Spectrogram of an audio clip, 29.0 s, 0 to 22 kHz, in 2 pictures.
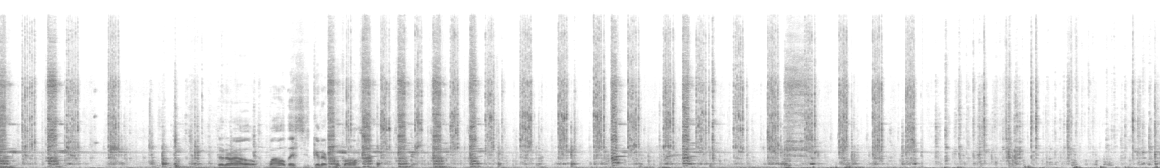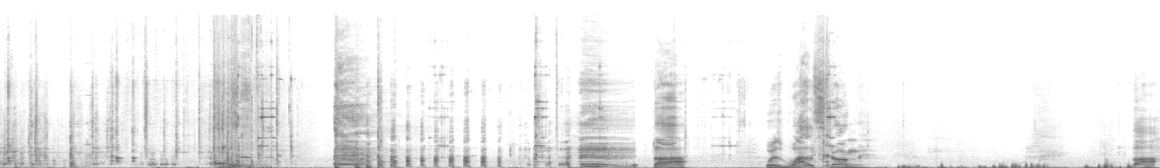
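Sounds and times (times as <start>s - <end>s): rasping metal scrape: 0.0s - 18.2s, 21.2s - 23.9s, 24.6s - 25.1s
ratchet spanner clicking: 0.0s - 18.2s, 19.0s - 20.2s, 21.2s - 23.9s, 24.6s - 25.0s.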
